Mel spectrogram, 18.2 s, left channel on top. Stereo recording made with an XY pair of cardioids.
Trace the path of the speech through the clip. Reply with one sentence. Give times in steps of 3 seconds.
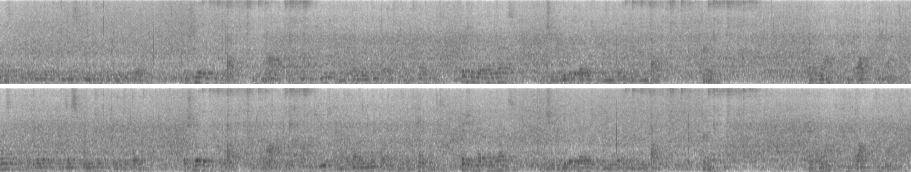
In this clip you hear the speech on the right from 0 s and in the centre from 9 s.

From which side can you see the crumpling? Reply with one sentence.
You can hear the crumpling in the centre.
